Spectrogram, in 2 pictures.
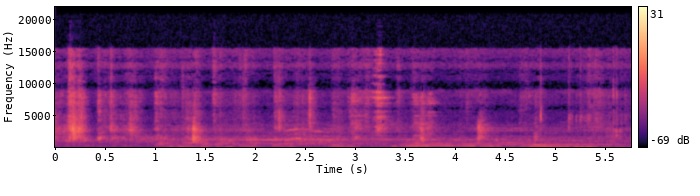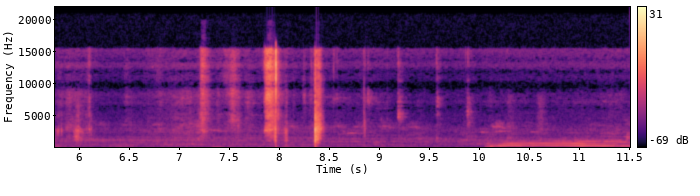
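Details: ['A domestic cat frightened by another cat utters a low moaning yowl that bends upward then sinks. It is followed by a sharp click and then a rising, sustained cry at the end, with faint background clatter.']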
